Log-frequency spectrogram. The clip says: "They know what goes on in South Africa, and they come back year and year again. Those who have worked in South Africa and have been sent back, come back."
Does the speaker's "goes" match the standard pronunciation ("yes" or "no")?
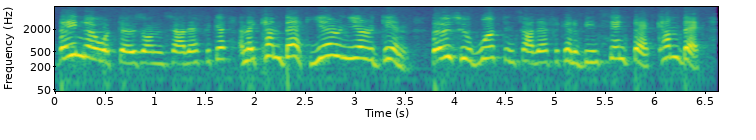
yes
